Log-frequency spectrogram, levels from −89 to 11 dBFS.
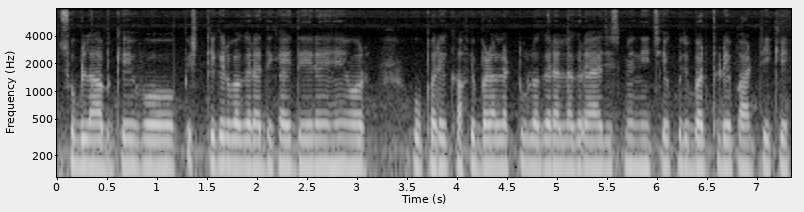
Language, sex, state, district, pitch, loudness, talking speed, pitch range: Hindi, male, Rajasthan, Bikaner, 145 Hz, -15 LUFS, 205 wpm, 145-150 Hz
